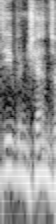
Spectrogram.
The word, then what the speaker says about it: DiVincenzo: Do we want it DiVincenzo or DiVincenzo? I'm a Cenzo guy. Okay, well, we'll go with DiVincenzo, which is the way he pronounces his name.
